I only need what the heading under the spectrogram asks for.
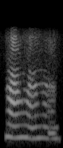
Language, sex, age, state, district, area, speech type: Marathi, female, 30-45, Maharashtra, Pune, urban, conversation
